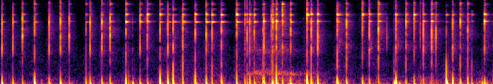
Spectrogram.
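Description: A small, glossy, green-glazed ceramic Christmas tree figurine about hand height, likely hollow, is held in one hand and tapped with the tips of long acrylic nails on its ridged glazed tiers. A rapid, uneven stream of dry, bright clicks and taps is heard, with a faint low thump under each hit and almost no ring.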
